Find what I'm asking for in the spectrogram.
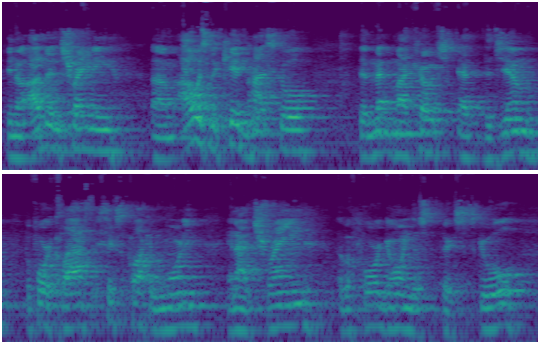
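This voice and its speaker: A man's voice: medium pitch, fairly even intonation, measured pace, a little hiss or hum. A man in his forties talking casually between workout sets, out of breath and enunciating carefully with many fillers. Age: 40s. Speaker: personal trainer. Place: gym, indoors. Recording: echoey, distant, dull gym recording.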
